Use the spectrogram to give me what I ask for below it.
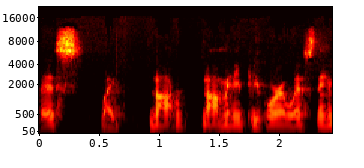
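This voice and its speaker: An unremarkable speaking voice belongs to a man who talks at a fairly quick pace. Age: 20s. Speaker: solar sales manager. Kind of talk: casual chat.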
